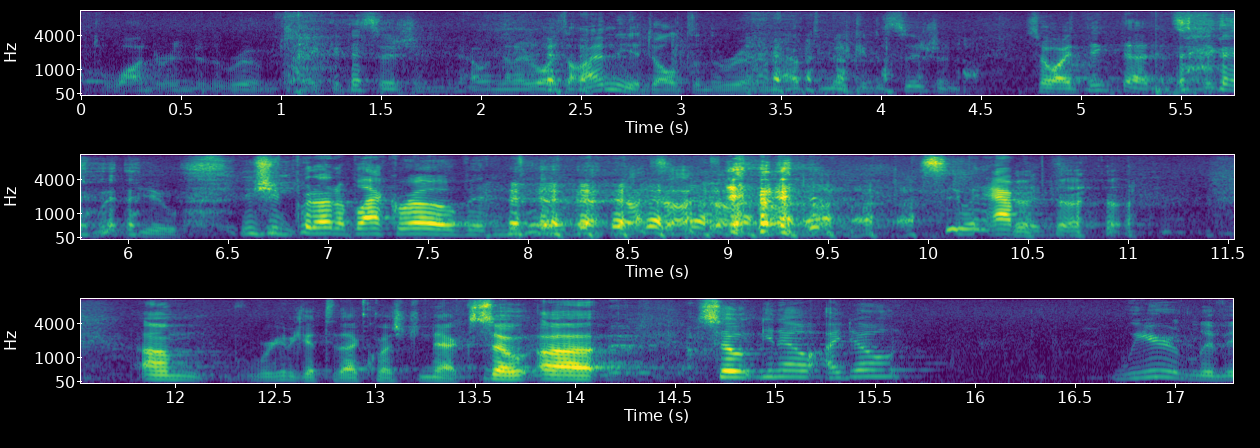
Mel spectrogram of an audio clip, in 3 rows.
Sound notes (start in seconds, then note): 11.3 all laughing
